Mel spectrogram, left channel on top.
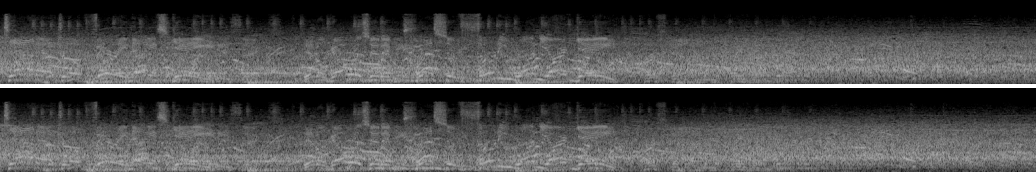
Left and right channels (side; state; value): both; normal; correlation 0.59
